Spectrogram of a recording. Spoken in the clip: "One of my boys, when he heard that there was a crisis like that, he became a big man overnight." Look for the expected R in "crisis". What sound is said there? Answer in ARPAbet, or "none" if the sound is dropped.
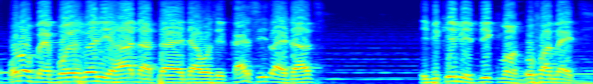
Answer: none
